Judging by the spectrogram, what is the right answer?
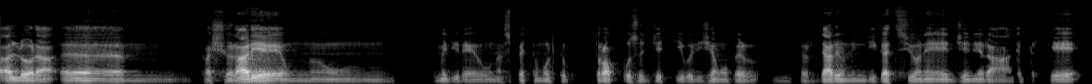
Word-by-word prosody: allora, 90 -5 +4
ehm, 85 -4 -2
fasce - - -9
orarie 100 -2 +9
è - - +2
uno 85 0 -8
un 80 -2 -14 0.4
come 85 0 -9
dire, 80 -2 -10
un 75 +1 -14
aspetto 75 +3 -13
molto 85 0 -13 0.2
troppo - - -2
soggettivo 85 -1 -12
diciamo 80 0 -10
per 75 -1 -9 0.4
per 80 - -17
dare 85 +2 +2
un'indicazione 85 -1 -5
generale 80 -4 -9
perché 80 +1 -6
80 Hz, 115 wpm, -25 LUFS, 80-85 Hz, 0.4 s, orarie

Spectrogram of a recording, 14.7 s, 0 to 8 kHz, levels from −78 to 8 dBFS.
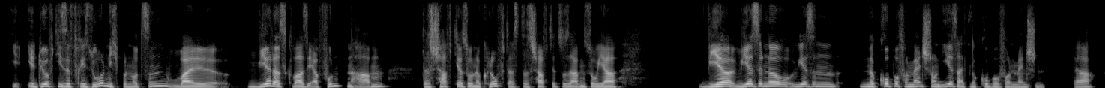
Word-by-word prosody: ihr 145 -1 -13
ihr 140 -2 -1
dürft 180 +2 +1
diese 140 -5 +1
Frisur 145 - 0
nicht 185 -8 -1
benutzen, 130 - -1 0.2
weil 125 -1 +3 0.4
wir 135 - +3
das 170 -7 +3
quasi 135 0 +1
erfunden 165 - -2
haben.“ 135 +12 -2 0.4
Das 115 -2 -2
schafft 150 +3 -1
ja 160 - +1
so 145 0 -1
'ne 125 -2 -2
Kluft, 195 +9 -3
das 115 -1 -6
das 120 -5 -6
schafft 145 +2 0
ja 140 - -8
zu 135 - -8
sagen 125 -1 -1
so: 130 +2 -3
„Ja“ 125 0 +3 1.1
„wir 155 +4 +6
wir 190 +8 +5
sind 190 +1 +1
'ne 195 - +5 0.3
wir 175 +4 -1
sind 175 -1 -4 0.3
'ne 155 -1 0
Gruppe 195 -1 -1
von 165 -3 -1
Menschen 175 0 -1
und 145 - -2
ihr 185 +5 -1
seid 125 -6 -3
'ne 125 - -5
Gruppe 120 -4 -4
von 115 0 -6
Menschen“, 110 -1 -7 0.4
ja? 120 +3 -2
140 Hz, 185 wpm, -23 LUFS, 125-175 Hz, 1.1 s, wir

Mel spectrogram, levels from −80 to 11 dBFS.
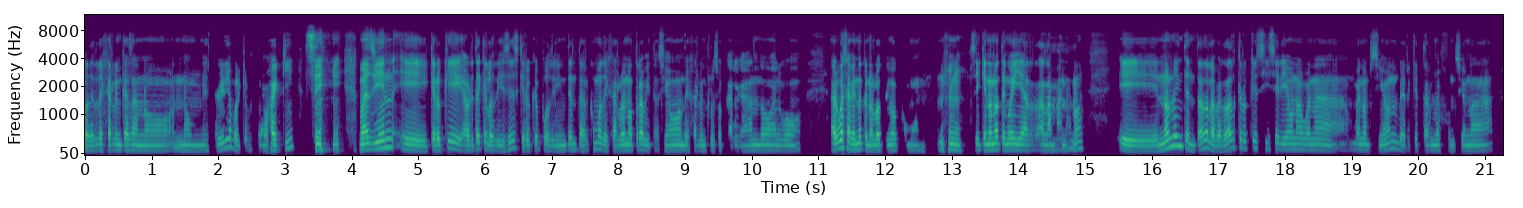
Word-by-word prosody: poder 120 0 -1
dejarlo 135 0 0
en 130 - -2
casa 130 0 0
no 125 0 -5
no 125 0 -6
me 125 0 -8
serviría 150 +11 -2
porque 130 -6 -4
pues 135 - -27
trabajo 125 +2 -1
aquí. 165 +10 +2
Sí, 145 - +8 0.6
más 145 +2 +7
bien, 185 +5 +6
eh, 125 -5 +2
creo 135 0 +4
que 160 -1 +2
ahorita 125 +4 +1
que - - -2
lo 120 - +1
dices, 125 +10 -5
creo 125 - -5
que 155 - -6
podría 125 -5 -6
intentar 125 0 -4
como 155 0 -3
dejarlo 125 -1 -2
en 130 - +1
otra 130 +1 +1
habitación, 125 0 -4
dejarlo 125 0 -7
incluso 125 +1 -9
cargando 125 +1 -6
algo 125 0 -7 0.4
algo 190 - +8
sabiendo 155 -4 +4
que - - -1
no 125 - +2
lo 130 +1 +4
tengo 130 +1 -4
como - - -16 0.4
Ujú, 140 -2 0
sí, 140 - -3
que 135 - +5
no 135 - +7
lo 150 +2 +6
tengo 140 -1 +2
ahí 135 -1 +5
a 130 - +3
a 130 +1 -2
la 125 - +1
mano, 125 0 -7
¿no?, 165 +3 -4 0.5
eh, 120 -2 +2
no 135 +7 +6
lo 235 +3 +3
he - - +2
intentado, 230 -3 +1
la 125 - +3
verdad, 120 +10 +1
creo 180 -2 -6
que 175 0 -7
sí 165 -1 -8
sería 140 -2 -3
una 140 -1 -2
buena 135 -2 -4
buena 135 -1 -3
opción 135 +5 -5
ver 125 -3 -7
qué - - -11
tal 130 - -8
me 125 0 -5
funciona, 125 +3 -7
130 Hz, 210 wpm, -23 LUFS, 125-140 Hz, 0.6 s, Sí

